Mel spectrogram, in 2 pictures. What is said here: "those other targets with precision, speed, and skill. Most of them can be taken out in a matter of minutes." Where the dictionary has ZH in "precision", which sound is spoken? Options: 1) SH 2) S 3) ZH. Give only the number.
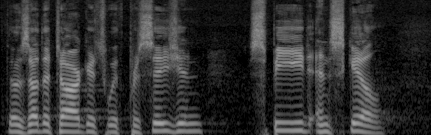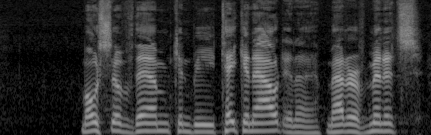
3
